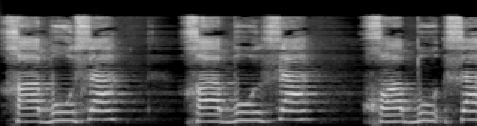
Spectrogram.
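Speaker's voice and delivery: खाबूसा very slowly, heavy kha, thin ba and sa; slow recitation drill. Shown as a demonstration. Teacher repeating the word for practice. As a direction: drag out खाबूसा, full on kha. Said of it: "अब खा यहाँ पे मोटा है".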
